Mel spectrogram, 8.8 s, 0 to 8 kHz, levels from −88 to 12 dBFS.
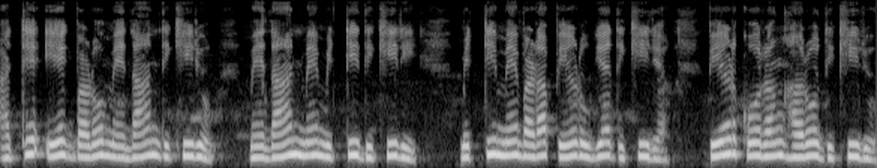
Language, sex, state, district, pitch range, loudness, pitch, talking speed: Rajasthani, female, Rajasthan, Nagaur, 195-230 Hz, -12 LUFS, 215 Hz, 145 wpm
